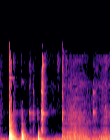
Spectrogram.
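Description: A measuring cup being picked out among kitchenware, clinking against other dishes: three quick clinks in the first second, the first the loudest, then a soft rustle.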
